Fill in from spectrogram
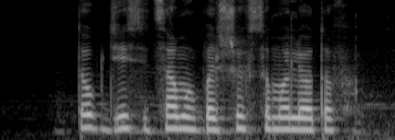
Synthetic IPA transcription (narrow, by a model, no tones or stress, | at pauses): t̪opdʲesʲɪtʲsamɨxbɐlʲʂɨxsəmɐlʲot̪əf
